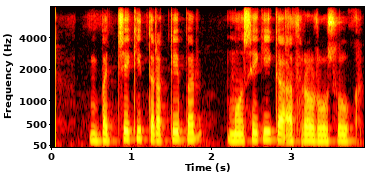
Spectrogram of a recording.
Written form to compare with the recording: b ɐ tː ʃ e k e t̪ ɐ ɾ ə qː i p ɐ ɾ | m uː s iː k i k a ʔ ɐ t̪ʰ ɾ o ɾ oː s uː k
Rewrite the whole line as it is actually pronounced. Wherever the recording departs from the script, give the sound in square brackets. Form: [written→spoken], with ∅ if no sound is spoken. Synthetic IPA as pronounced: b ɐ tː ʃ e k [e→i] t̪ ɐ ɾ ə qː i p ɐ ɾ | m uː s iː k i k a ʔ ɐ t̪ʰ ɾ o ɾ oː s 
